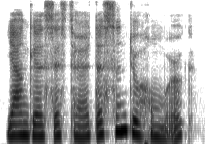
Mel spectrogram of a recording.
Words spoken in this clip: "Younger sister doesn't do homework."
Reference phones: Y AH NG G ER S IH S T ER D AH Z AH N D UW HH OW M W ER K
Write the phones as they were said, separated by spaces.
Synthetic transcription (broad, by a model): Y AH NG G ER S IH S T ER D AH S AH N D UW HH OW M W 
